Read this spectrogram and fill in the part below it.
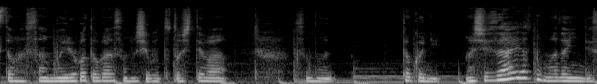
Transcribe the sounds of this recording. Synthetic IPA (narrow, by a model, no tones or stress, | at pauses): t̪oɡasãmːo̞iɾɯ̟ko̞t̪o̞ɡaso̞no̞ɕiɡo̞t̪o̥t̪o̞ɕi̥t̪e̞βa | so̞no̞ | t̪o̞kɯ̟ɲ̟imaɕɨzaid̪at̪o̞mad̪aĩːnd̪e̞s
